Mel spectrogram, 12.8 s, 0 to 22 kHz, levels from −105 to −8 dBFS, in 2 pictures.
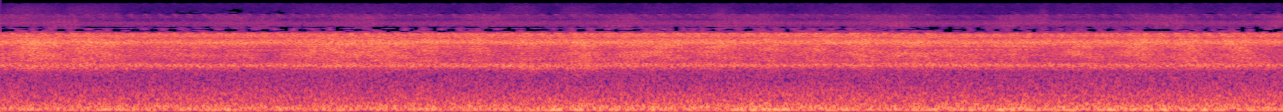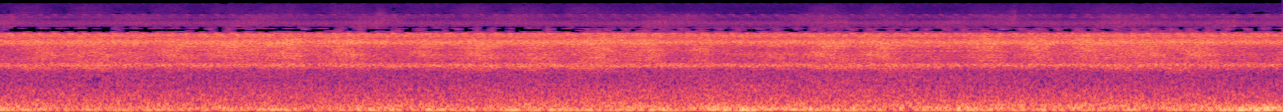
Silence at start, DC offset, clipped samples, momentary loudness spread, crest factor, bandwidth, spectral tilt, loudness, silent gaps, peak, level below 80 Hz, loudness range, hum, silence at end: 0 s; under 0.1%; under 0.1%; 1 LU; 14 dB; 20 kHz; -1.5 dB/octave; -19 LUFS; none; -8 dBFS; -38 dBFS; 0 LU; none; 0 s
